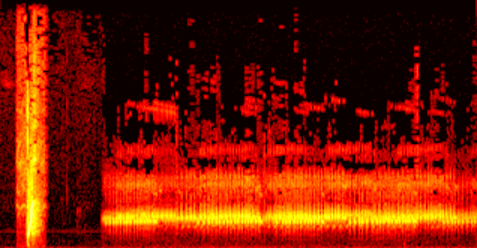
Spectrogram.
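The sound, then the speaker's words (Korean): A quick springy plop as a toad leaps into an earthenware crock (jangdok), followed by the toad's steady, buzzing croak that trills continuously and fairly loudly for several seconds, with no one talking. “두꺼비가 펄짝 장독 안으로 뛰어들어갔어요.”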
